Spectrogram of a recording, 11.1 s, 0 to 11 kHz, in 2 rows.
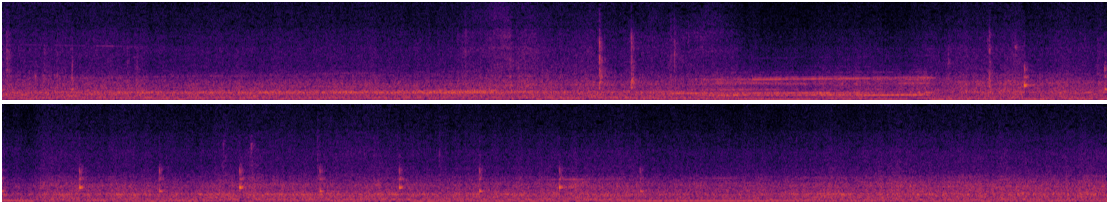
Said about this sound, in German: wir sind jetzt hier auf der 81 und fahren jetzt einfach mal etwas zügiger.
